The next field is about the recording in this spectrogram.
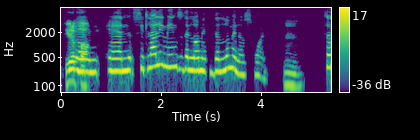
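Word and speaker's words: Citlali: you put it lali there uh there's a pronunciation see lali that's how you pronounce it it's beautiful and and sit lali means the luminous one so it's closer to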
